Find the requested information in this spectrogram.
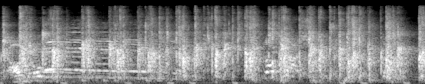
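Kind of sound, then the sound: crowd, applause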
